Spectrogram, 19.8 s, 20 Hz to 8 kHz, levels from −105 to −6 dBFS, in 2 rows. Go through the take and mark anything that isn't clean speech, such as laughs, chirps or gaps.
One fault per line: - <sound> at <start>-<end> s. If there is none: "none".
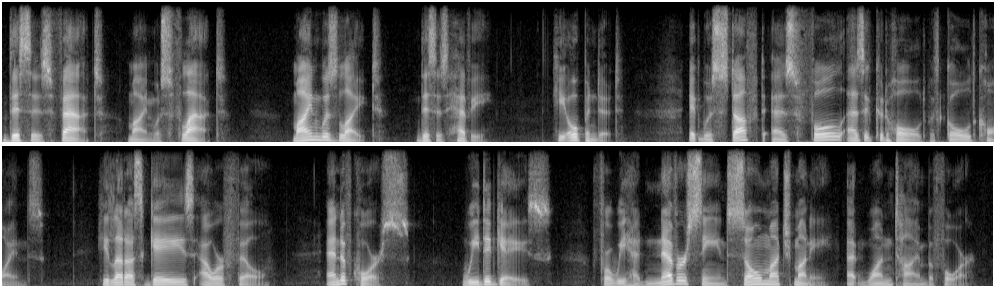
none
